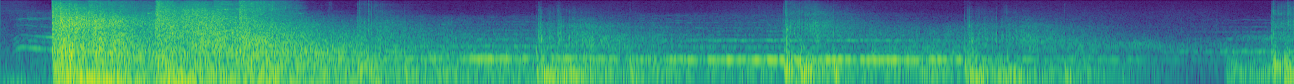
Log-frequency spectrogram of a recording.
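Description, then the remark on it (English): Huge German Krupp cannons firing one-ton shells to crush fortresses give a series of deep, booming blasts, three in quick succession and then several more spaced seconds apart, each loud and rolling off into a long rumbling echo. “To crush the fortresses, they must bring in their huge Krupp cannons that fire one-ton shells.”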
